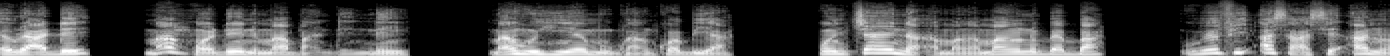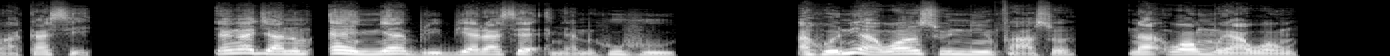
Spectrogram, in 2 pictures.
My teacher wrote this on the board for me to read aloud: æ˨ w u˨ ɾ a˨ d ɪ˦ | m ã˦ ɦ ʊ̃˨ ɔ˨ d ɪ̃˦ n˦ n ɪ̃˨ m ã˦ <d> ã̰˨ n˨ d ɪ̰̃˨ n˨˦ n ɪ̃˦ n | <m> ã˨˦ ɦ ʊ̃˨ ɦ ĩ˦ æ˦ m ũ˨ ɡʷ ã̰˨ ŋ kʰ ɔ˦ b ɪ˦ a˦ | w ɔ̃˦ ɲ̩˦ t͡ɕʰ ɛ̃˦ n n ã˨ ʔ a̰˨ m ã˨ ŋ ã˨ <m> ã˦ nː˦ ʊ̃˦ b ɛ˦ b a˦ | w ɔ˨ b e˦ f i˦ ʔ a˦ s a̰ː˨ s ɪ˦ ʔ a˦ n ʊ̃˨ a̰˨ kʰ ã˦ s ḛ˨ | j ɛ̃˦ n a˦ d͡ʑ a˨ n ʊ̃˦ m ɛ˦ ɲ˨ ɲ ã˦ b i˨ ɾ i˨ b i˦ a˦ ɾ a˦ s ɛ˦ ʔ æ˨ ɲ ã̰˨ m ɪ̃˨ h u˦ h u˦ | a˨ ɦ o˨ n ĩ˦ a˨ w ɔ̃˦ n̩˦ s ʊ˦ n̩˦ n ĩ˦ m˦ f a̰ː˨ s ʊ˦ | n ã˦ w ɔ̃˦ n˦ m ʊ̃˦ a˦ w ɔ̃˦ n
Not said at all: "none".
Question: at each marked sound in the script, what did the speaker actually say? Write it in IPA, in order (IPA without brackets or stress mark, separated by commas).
b, m, m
